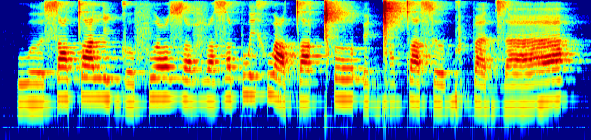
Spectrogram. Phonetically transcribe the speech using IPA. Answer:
wʊː˨sɪː˦tˤi˦li˧ ɡo˨foː˦ zˤʊ˦ və˧zˤə˦pwɪ˦xwɛ˨ tˤəː˧ǀʰoː˦ʔʏ˨ɡ͡ǀɪ˦ tˤəː˧sʊː˨˦ɡu˧pa˨ d͡zaː˨˦

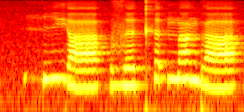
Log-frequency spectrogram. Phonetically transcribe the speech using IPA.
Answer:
hi˦jä˨ | zɛ˨kʰɛ˦ʔnã˦ ɡä˨

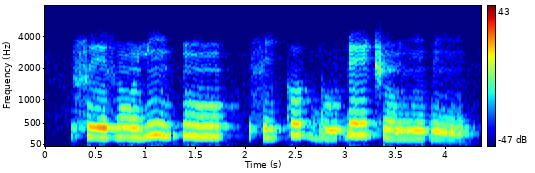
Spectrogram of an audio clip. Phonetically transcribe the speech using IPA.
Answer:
fe˨zũ˨ jĩ˦˨ k͡pũ˦ | si˨kʊ˦ ɡ͡bu˨ ɗe˦t͡ʃũ˨ŋĩ˨ ɗĩ˨

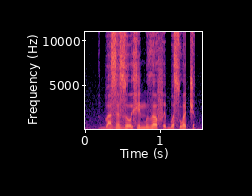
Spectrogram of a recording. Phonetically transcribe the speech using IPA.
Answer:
bazɜ zoxʲa muðʌfe bʌswʌt͡ʃ

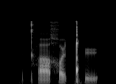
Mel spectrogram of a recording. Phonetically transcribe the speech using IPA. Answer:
kʰaχøǃʰy

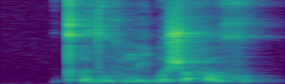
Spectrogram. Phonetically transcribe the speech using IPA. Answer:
kʼodwoxʷmi ɓoʃɔhɔxʷ

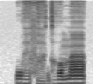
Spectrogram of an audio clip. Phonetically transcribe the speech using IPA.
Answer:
wɛ̤˧fa̤˨ɡʱo˧ mã˦

